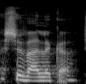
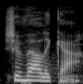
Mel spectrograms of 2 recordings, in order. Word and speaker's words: Shivalika: Um, so, welcome Dewi en Shivanika. right? Do I pronounce it correctly? Yeah, Shivalika. Shivalika.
